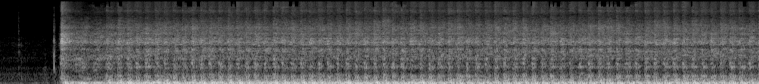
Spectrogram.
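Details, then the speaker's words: Oldsmobile 442 after rebuild (new cam, pushrods, oil pump, valve springs, heads, gaskets), cranking with injectors unplugged and no fuel pump to build oil pressure; steady, even starter cranking about three and a half beats a second, no firing. "okay guys we're going to crank for oil pressure again here we go"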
